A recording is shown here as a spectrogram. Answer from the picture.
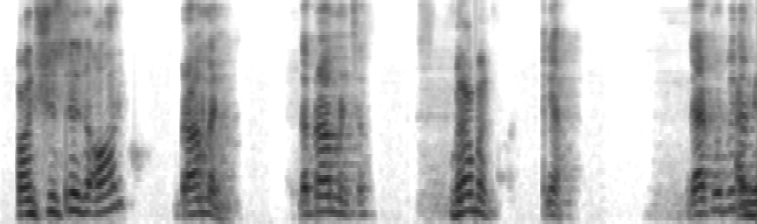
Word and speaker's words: Brahman: or brahman the brahman brahman yeah that would be the true identity yeah brahman let's not pronounce it as brahmin then they start thinking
